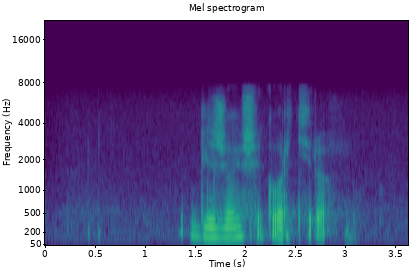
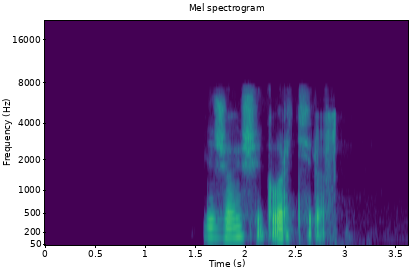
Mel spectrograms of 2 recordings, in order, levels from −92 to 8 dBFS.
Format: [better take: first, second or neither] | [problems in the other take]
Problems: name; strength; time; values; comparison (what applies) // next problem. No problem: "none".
first | noise reduction (neural mask model DeepFilterNet 3)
